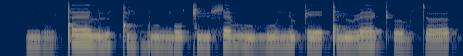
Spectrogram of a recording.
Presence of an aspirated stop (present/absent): present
